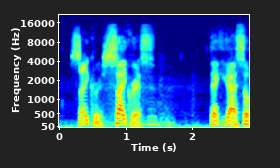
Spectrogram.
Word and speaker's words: Cicrus: name because I'm going to say it wrong Cypress Cypress thank you guys so much you guys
